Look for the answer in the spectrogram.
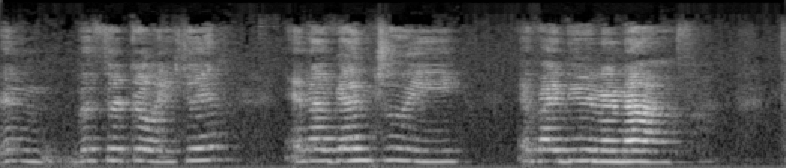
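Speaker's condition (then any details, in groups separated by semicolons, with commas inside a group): Cerebral palsy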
